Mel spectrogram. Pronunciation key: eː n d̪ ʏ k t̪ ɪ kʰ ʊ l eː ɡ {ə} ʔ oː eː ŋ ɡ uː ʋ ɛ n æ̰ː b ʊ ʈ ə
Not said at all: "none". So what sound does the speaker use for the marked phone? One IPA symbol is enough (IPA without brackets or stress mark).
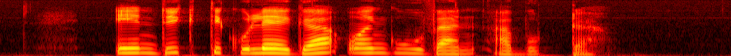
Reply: ɑ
